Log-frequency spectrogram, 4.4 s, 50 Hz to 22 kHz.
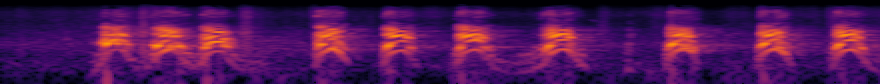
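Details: Almost 11-week-old Malinois puppies giving short, high, squeaky yelps, roughly two per second in an uneven series, each a brief rising-falling cry.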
